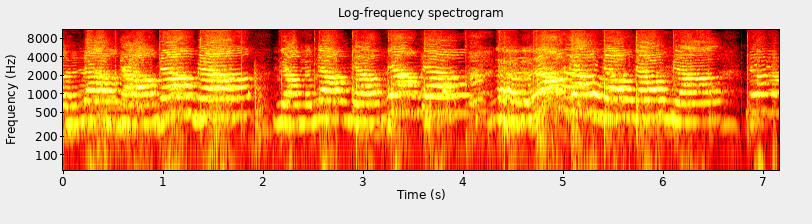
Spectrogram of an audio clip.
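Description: A high, child-like voice singing a song in held, melodic notes, with short breaths between phrases.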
